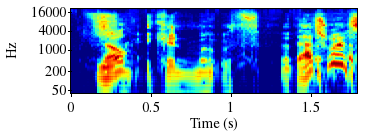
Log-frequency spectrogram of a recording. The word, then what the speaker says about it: Frankenmuth: Frankenmuth. That's what it says, Franken, M-U-T-H. How would you pronounce that?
